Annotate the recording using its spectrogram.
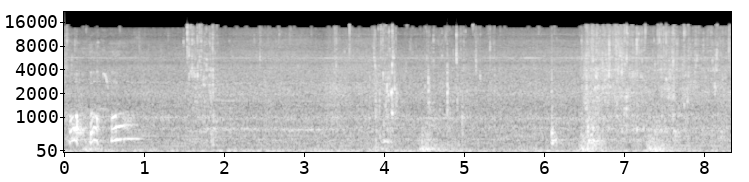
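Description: Water sloshing and trickling in a plastic tub as a child scoops and pours it with a plastic pitcher. A few louder splashes and knocks come about two, four and seven seconds in.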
